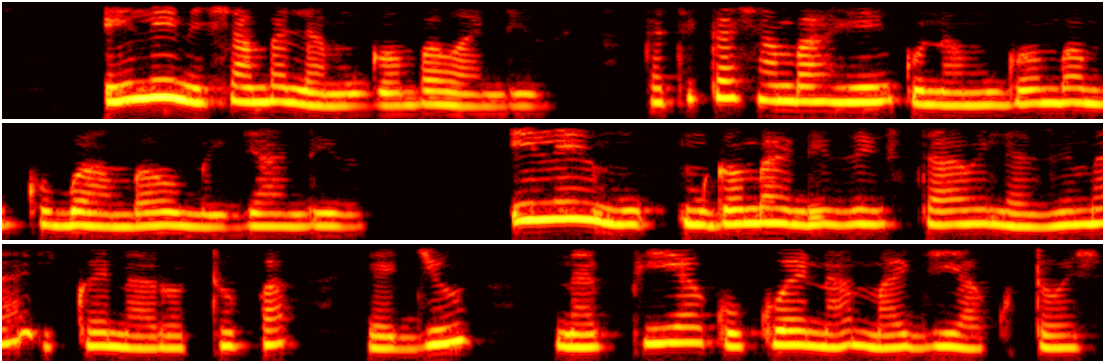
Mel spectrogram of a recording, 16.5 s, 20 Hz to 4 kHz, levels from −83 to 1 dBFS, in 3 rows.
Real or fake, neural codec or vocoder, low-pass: real; none; 3.6 kHz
